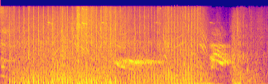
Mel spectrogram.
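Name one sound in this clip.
An electric charge zaps and crackles.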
